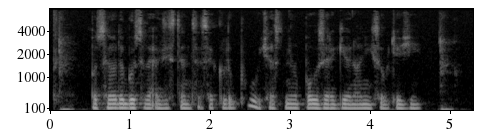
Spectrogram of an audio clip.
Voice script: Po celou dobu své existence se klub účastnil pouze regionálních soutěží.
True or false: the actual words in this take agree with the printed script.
true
